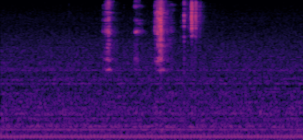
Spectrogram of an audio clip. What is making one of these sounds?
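Plastic model kit parts click and rattle on a desk.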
